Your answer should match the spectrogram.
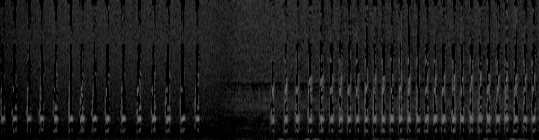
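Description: A chorus of European tree frogs gives rapid, evenly pulsed, high-pitched rattling calls, loud and insistent, breaking off briefly before resuming with even more voices. No one speaks.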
